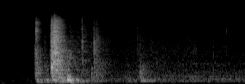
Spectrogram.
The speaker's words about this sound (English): He approaches a door and finds it locked. He knocks.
